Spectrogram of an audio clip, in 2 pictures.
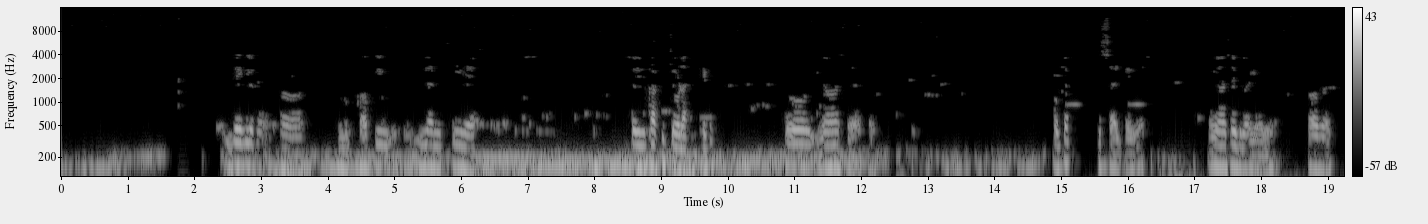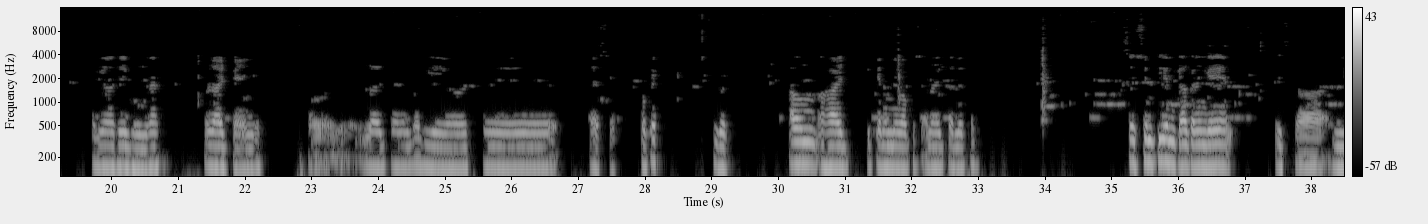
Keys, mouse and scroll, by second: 0.8 d, 2.5 shift+z, 3.3 shift+z, 5.0-6.4 drag, 6.4 d, 7.2 right click, 7.8 d, 8.5 click, 9.3 d, 10.3-11.8 drag, 11.8 d, 12.5 click, 13.3 d, 13.8-15.0 drag, 15.0 d, 16.7-17.8 drag, 17.8 d, 21.1 KP_3, 24.0-27.0 drag, 28.3 KP_1, 29.3 shift+middle click, 29.9 alt+h, 30.5 click, 30.9-31.3 scroll down 2, 31.3 click, 33.0 scroll up 2, 33.8 Tab, 35.0 shift+z, 36.8 shift+z, 37.5 ctrl+space.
